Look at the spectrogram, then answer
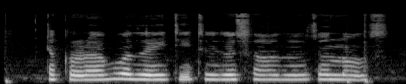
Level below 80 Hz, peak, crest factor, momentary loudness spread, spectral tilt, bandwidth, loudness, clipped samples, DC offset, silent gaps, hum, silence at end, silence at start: -60 dBFS; -2 dBFS; 14 dB; 10 LU; -6.5 dB/octave; 11.5 kHz; -17 LUFS; under 0.1%; under 0.1%; none; none; 0.25 s; 0.05 s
